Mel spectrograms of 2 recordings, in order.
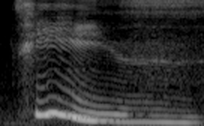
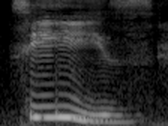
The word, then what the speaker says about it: tease: Another example is tease. Stop teasing me. Tease ends as letters se, but when you pronounce, you have the z sound. Z.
